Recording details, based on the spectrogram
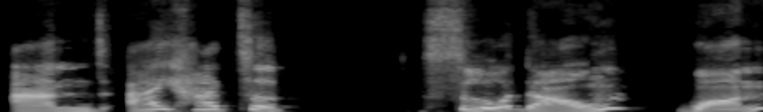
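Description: A woman's voice: fairly high pitch, lively intonation, drawn-out words, sharp tone, no room sound. A woman from Trinidad with a Trinidadian accent, a nurse speaking earnestly on a panel and listing points with emphasis. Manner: earnest, emphatic, lists items. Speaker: international nurse guest. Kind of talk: panel talk.

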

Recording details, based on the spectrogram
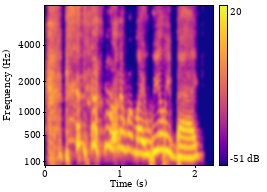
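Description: A man's voice: very high-pitched, sing-song, moderate pace, darkish tone, slightly rough, dry recording. A man hosting a comedy podcast, chatting and joking casually with his guest.

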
